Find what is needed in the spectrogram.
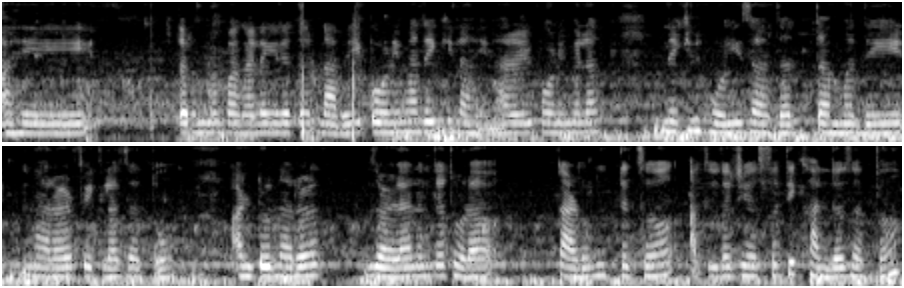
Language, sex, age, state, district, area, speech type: Marathi, female, 18-30, Maharashtra, Mumbai Suburban, urban, spontaneous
